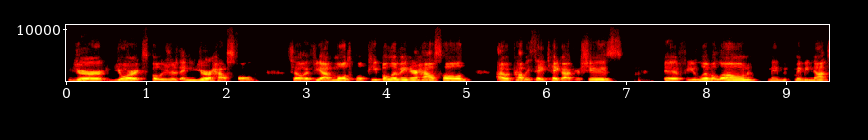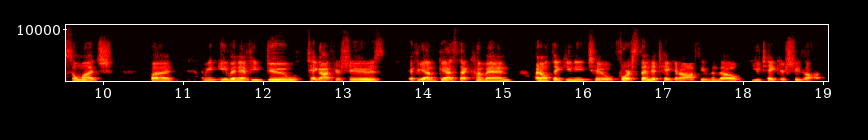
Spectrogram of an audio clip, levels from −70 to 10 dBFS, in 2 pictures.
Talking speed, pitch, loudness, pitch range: 220 wpm, 130 Hz, -18 LUFS, 115-140 Hz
